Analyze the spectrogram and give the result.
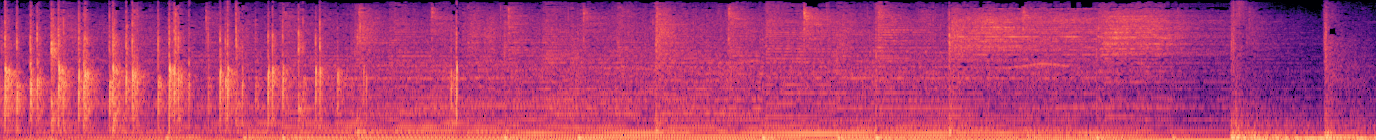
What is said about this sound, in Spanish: Con un aplauso terminamos el programa.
